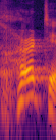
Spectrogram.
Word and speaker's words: hurt: John was hurt. John was hurt. 발음이 뭐랑 똑같아요? Her. 그녀하고 똑같아요. 거기다가 t 붙이면 돼.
